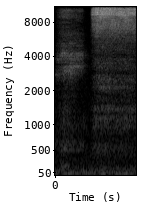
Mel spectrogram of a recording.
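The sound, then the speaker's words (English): A voice imitates a boa constrictor's hiss: a steady, airy hiss, a brief break, then a louder, brighter hiss held for almost a second. No words are spoken. “I hear a boa constrictor hissing in my ear.”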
